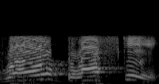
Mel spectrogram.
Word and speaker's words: Wroblewski: on that couple things my last name is Polish some people have our team pronouncing it so in the spirit of lean I'm going to give you a visual aid my visual aid is row blessky can everybody say that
